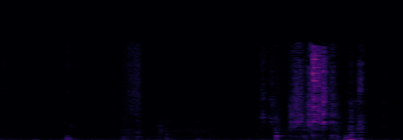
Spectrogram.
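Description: Quiet handling sounds of craft supplies on a table: a few faint taps as a plastic paint bottle is set down, then a short cluster of clicks near the end as a glass mason jar's metal screw lid is twisted off.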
